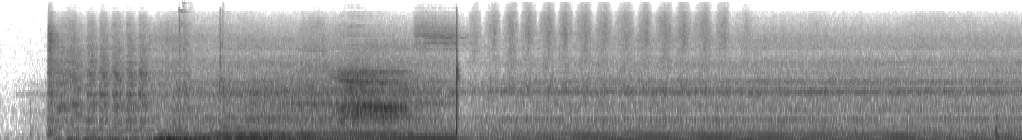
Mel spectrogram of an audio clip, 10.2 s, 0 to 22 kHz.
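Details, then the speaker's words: Toyota Soarer with 2JZ engine, neglected 10 years, first start after fuel pump work (FP and B+ linked at diagnostics box, no leaks): short crank, catches straight away, brief rev, then smooth steady idle with no misfire or knock; healthy start. "that's good that's good let's take a look around it sounds good oh yes that is glorious"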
